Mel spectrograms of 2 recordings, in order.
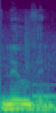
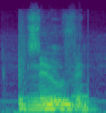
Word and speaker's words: moving: keep we keep projects moving, and we new versus moo. It's moving. Moving. Moving. I would do moving. Moving. So, there's a little bit of a difference in the oo.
